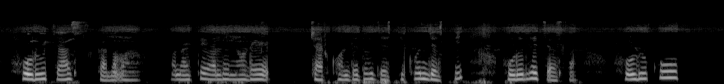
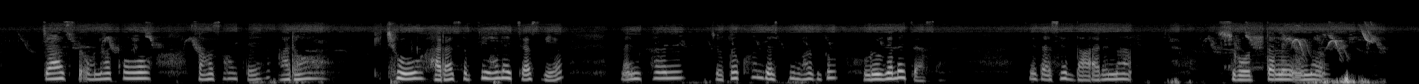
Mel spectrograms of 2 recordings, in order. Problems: background sounds at intervals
